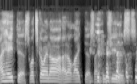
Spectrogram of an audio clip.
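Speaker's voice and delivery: mock complaining, griping loudly for all to hear. Retelling what a woman in the theater said: imitating someone complaining out loud. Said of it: "vocal, like, telling us, letting us all know".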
